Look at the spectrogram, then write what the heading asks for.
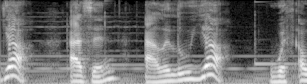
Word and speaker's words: Yah: tetragrammaton YH, is pronounced together, you get the pronunciation Yah, as in Alleluia, with a Y, not a J, which is the Hebrew word for praise Yah. Some persons think it should be pronounced Yeh, but that removes the original A sound of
